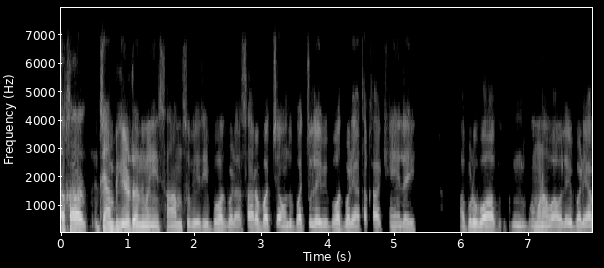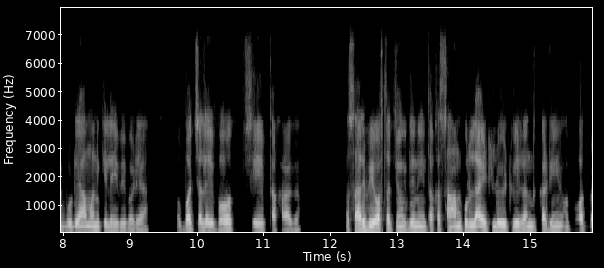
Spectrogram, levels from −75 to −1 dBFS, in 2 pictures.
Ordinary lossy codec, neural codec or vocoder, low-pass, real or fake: Opus, 24 kbps; vocoder, 22.05 kHz, 80 mel bands, WaveNeXt; 7.2 kHz; fake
